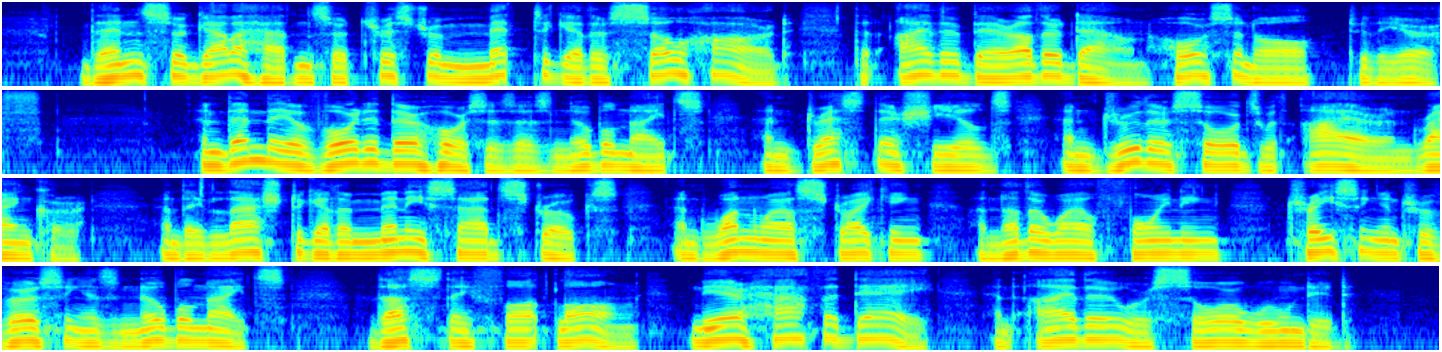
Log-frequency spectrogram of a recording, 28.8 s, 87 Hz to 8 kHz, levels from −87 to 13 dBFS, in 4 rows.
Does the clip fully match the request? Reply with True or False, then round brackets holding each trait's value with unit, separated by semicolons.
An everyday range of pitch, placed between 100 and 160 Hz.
True (3.7 semitones; 135 Hz)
